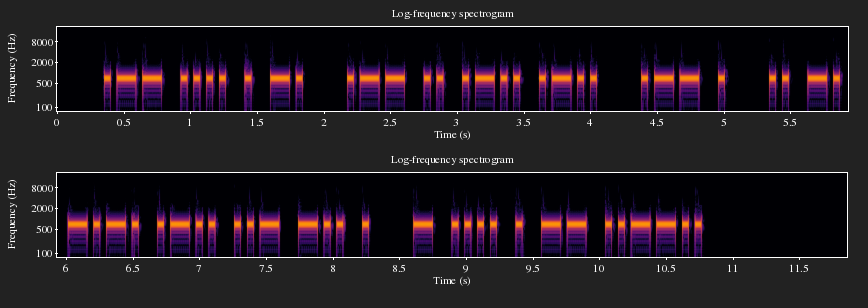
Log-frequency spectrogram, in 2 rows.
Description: Morse code, heard as a keyed tone, about 25 wpm, 700 Hz. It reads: WHEN WILL WE INCLUDE THEM?
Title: Sentences from Top 1000 Words - Review Part 3 - 25wpm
